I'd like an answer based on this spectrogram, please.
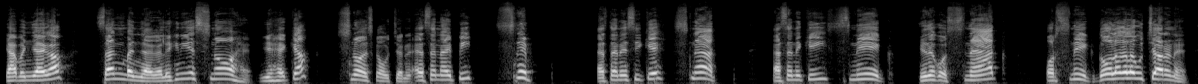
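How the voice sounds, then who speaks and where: A man's voice: sits high, lively intonation, no room sound, studio quality. Encouraging Indian man teaching phonics. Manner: encouraging, repeats words slowly and asks checking questions. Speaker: English teacher. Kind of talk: phonics lesson in Hindi.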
